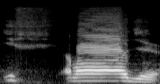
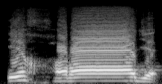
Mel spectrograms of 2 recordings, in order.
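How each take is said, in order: First: The kh sound is said with reduced heaviness. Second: The kh sound is said fully heavy and thick. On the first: The speaker calls it wrong. "nggak boleh" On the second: The speaker calls it right. "kembali lagi ke tingkat yang sempurna"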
